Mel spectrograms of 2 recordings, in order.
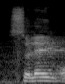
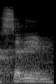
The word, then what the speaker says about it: Sulaym: many of the ahadith, Sulaym or Salim, two different pronunciations, taken from Salman al-Muhammadi.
